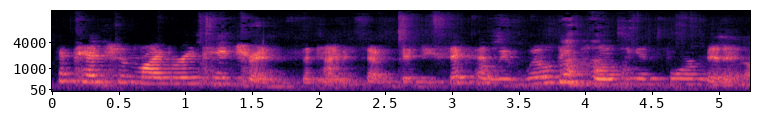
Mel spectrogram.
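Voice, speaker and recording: A woman on library staff making a formal closing-time announcement over a public address loudspeaker, in a measured, announcing tone. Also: fairly high pitch, very animated. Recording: distant echoey loudspeaker with loud noise.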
